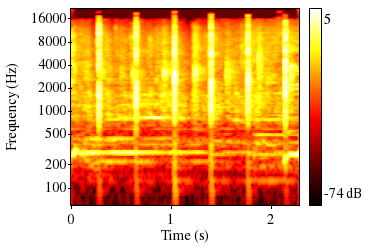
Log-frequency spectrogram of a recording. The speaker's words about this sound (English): Let's give him a great big hand clap of praise. He's worthy.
